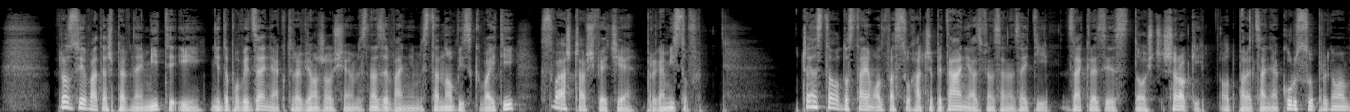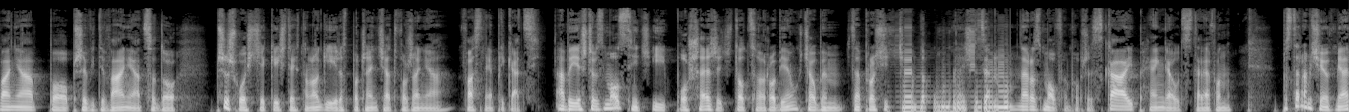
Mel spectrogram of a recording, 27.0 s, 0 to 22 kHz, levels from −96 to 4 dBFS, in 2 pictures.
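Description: From 22.38 to 23.61 s, right after "to co robię chciałbym", the speech turns into robotic sound from repeated short buffers: a rigid, metallic buzz at 188 Hz that only loosely tracks the original. The likely cause is audio arriving too seldom, so the same 5.3 ms slice is replayed while the real audio is skipped. This happens for most of that stretch. On a spectrogram it shows as flat, evenly spaced harmonics at multiples of 188 Hz, and the waveform shows identical short cycles repeating.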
